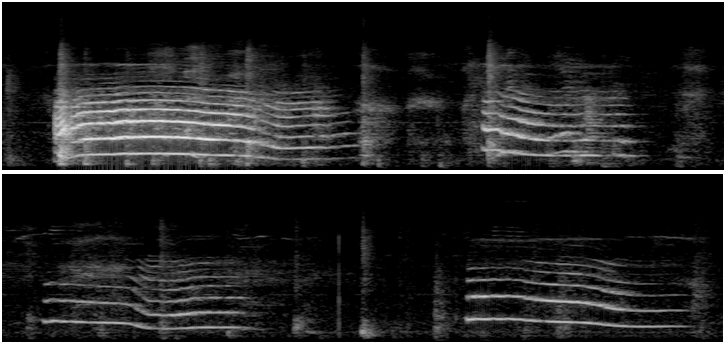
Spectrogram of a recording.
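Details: Siberian Husky indoors howling in response to someone sneezing: four long, wavering, rising-then-falling harmonic howls, the first loudest and longest, separated by short pauses with faint background noise.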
